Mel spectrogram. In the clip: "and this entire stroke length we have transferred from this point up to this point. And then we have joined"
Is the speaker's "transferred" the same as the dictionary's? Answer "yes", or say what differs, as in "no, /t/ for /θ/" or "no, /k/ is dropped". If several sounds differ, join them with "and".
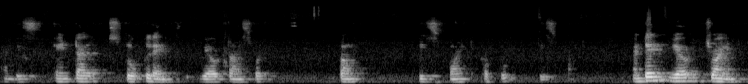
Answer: yes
